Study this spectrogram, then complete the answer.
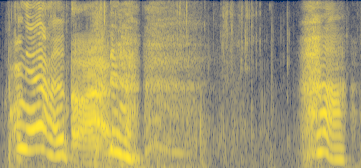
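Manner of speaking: strained high grunt of effort being hoisted up; effort climbing on. Acted. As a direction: heave yourself into the saddle. Hauled up onto the horse.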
